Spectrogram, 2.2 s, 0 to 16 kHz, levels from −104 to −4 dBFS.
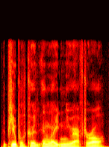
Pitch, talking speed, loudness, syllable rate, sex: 85 Hz, 190 wpm, -18 LUFS, 5.4 syllables/s, male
